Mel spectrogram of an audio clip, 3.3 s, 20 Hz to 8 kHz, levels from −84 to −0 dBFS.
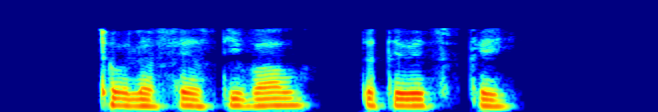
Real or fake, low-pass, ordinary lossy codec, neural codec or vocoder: real; 7.2 kHz; AAC, 16 kbps; none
